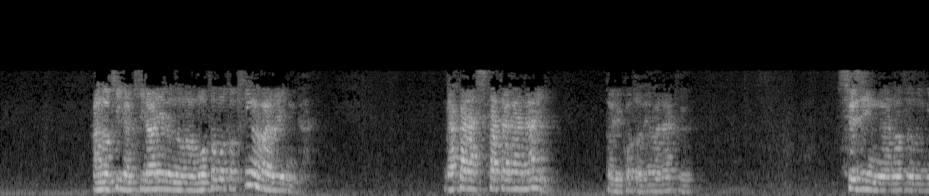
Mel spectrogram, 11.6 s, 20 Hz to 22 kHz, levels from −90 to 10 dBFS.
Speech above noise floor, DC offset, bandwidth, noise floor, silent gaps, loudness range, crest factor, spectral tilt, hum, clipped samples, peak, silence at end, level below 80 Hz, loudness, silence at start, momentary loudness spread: 34 dB; under 0.1%; 5.2 kHz; -54 dBFS; none; 11 LU; 20 dB; -4 dB/octave; none; under 0.1%; -4 dBFS; 0 s; -52 dBFS; -21 LUFS; 1.15 s; 14 LU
